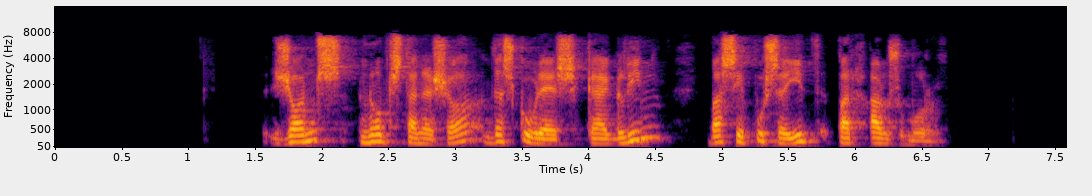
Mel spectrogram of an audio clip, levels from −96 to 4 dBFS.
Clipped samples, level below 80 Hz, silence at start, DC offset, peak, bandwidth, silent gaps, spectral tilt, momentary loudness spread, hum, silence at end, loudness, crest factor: under 0.1%; -60 dBFS; 1.6 s; under 0.1%; 0 dBFS; 8 kHz; 4.82-4.89 s; -3.5 dB/octave; 10 LU; none; 0.95 s; -16 LUFS; 18 dB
